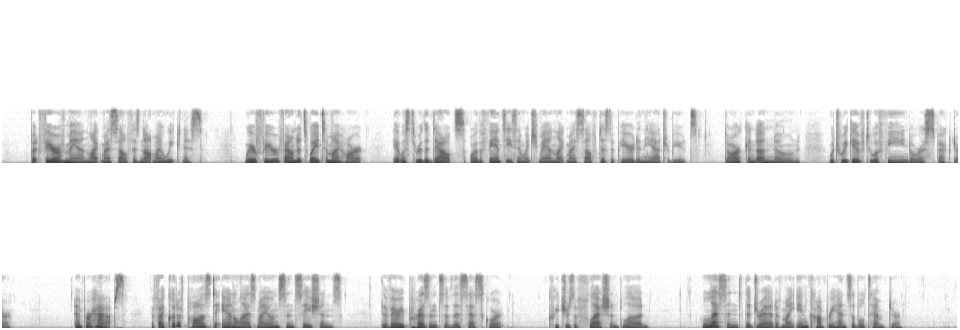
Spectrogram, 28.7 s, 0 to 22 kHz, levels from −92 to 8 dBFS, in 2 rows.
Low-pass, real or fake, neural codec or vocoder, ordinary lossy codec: 7.2 kHz; real; none; Opus, 64 kbps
